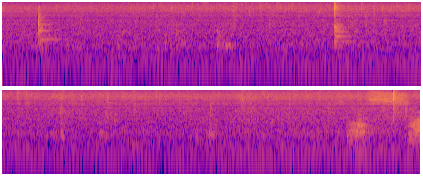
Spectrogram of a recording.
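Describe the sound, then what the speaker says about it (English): Dried dill sizzles softly in a pan for a pistachio salmon pasta, a faint steady frying hiss with a few sharp clinks of a utensil against the pan. "So I'll saute that a little bit more until they're soft"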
